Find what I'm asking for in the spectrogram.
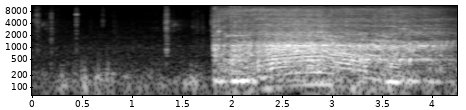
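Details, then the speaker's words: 1937 Willys flathead generator engine that sat for 15–25 years, first crank attempt. The starter motor spins to a free, high whir with no cranking beat because a slightly stuck Bendix drive won't pop out to engage the flywheel. "but the Bendix ain't popping out. So I'm gonna take this starter off, see what's going on with the Bendix."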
